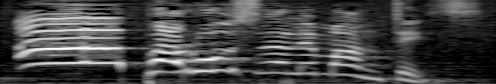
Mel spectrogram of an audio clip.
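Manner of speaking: very high, loud, drawn-out cry; shouted tongues. Real, not acted. Preacher shouting in tongues, high and slow. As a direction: let it burst out in tongues.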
